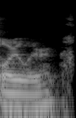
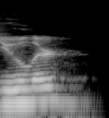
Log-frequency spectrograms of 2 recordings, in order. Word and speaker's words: Euler: You're right, it is pronounced Euler. How did I say it? It totally is pronounced Euler.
